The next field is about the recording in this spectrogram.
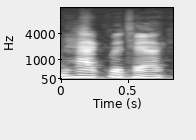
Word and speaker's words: Hackamatack: And I would just add to that sometimes people get caught up in pronouncing Hackamatack, but let me just tell your listeners that it rhymes with Big Mac Attack.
